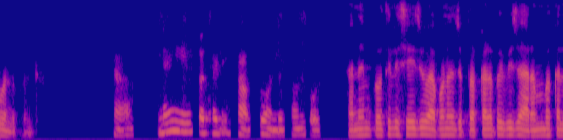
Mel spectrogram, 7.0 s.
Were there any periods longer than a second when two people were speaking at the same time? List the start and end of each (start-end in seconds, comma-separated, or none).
none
